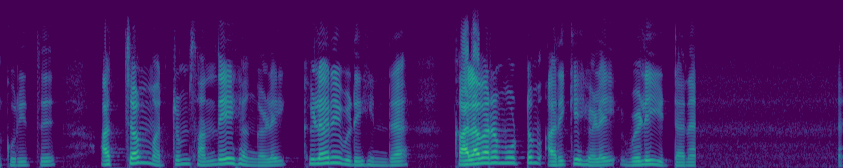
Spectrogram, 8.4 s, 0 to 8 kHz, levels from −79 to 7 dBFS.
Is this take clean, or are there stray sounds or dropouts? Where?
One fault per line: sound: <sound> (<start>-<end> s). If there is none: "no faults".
no faults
